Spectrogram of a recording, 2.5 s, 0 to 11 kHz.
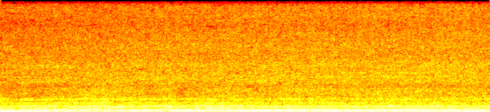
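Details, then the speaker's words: GMC Jimmy (same as Blazer/S-10) with 4.3 Vortec V6, owner reports strong vibration, high fuel use and fuel smell; throttle snapped to about 3000 rpm at the exhaust gives rough, uneven revs with wavering drone, running rich. "bueno pues ya escuchamos y pues ya vimos que en realidad se está metiendo un poco más de gas de lo normal"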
